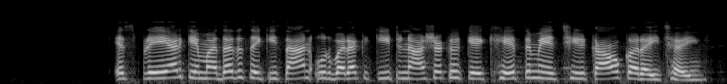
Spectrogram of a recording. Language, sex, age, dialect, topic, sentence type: Magahi, female, 18-24, Western, agriculture, statement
